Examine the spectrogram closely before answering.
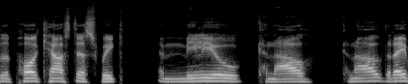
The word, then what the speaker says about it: Canal: podcast this week Emilio Canal. Did I pronounce it? My pronunciation skills, Emilio, are not the greatest, so you'll have to make sure that I just like Panama Canal, Suez Canal, so it's easy.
